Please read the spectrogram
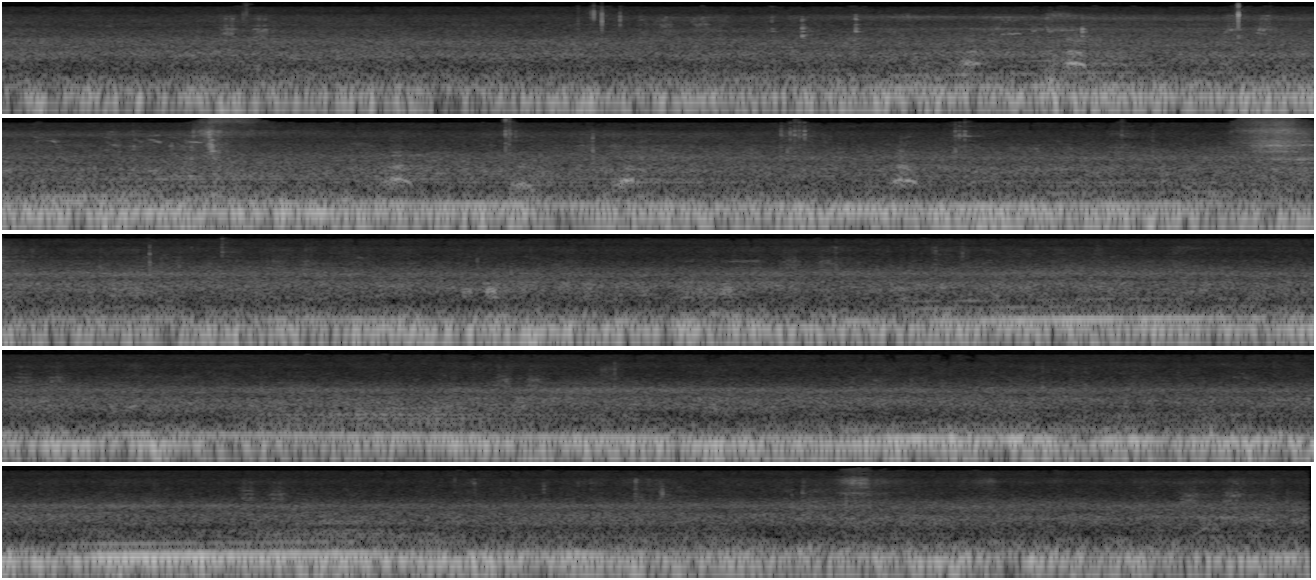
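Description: Steady low rumble of distant city traffic, with engine hums that rise and fall as vehicles pass.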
